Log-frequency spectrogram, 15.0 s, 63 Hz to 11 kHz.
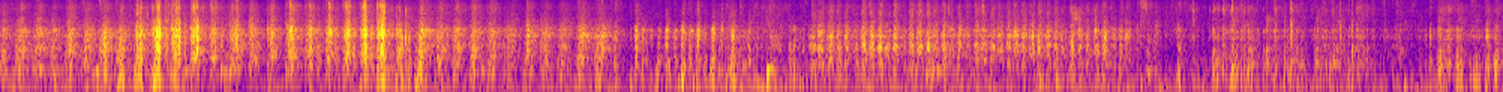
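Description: Fingernails scratch over the textured surface of an inflated, hollow, brown pebbled composite-leather football held in both hands. A dry, rasping scratch repeats in quick, uneven strokes, about 162 per minute. It is strongest in the middle and upper-middle range and carries a faint hollow resonance from the ball.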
